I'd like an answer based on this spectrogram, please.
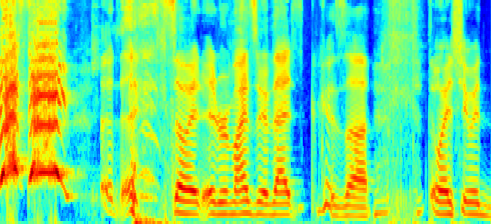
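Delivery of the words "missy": very high, sing-song, swooping shouted call. Imitating his grandmother calling the cat: imitating Mary Beeson's yell. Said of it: "She would just yell the cat's name".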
